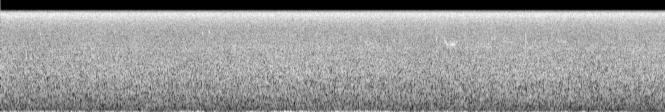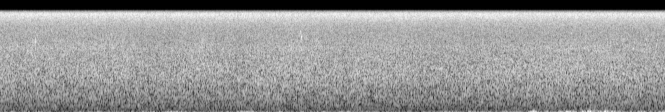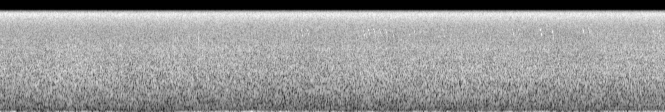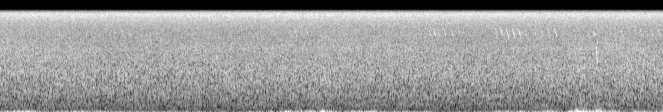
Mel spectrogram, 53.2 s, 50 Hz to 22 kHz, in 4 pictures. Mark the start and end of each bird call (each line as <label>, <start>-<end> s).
American Pipit (Anthus rubescens), 0.7-0.8 s
American Pipit (Anthus rubescens), 3.9-4.2 s
Rock Wren (Salpinctes obsoletus), 7.1-7.6 s
Rock Wren (Salpinctes obsoletus), 8.6-9.1 s
Rock Wren (Salpinctes obsoletus), 9.9-10.2 s
American Pipit (Anthus rubescens), 19.2-19.3 s
American Pipit (Anthus rubescens), 25.1-26.5 s
American Pipit (Anthus rubescens), 32.3-32.8 s
American Pipit (Anthus rubescens), 33.7-34.4 s
American Pipit (Anthus rubescens), 34.7-35.0 s
American Pipit (Anthus rubescens), 35.4-35.5 s
American Pipit (Anthus rubescens), 36.0-36.4 s
American Pipit (Anthus rubescens), 36.8-37.0 s
American Pipit (Anthus rubescens), 37.3-37.7 s
American Pipit (Anthus rubescens), 38.2-38.4 s
American Pipit (Anthus rubescens), 39.6-39.8 s
American Pipit (Anthus rubescens), 42.2-42.5 s
American Pipit (Anthus rubescens), 45.6-46.0 s
American Pipit (Anthus rubescens), 47.1-47.2 s
American Pipit (Anthus rubescens), 48.4-49.0 s
American Pipit (Anthus rubescens), 49.7-51.8 s
Gray-crowned Rosy-Finch (Leucosticte tephrocotis), 51.7-51.8 s
American Pipit (Anthus rubescens), 52.2-53.1 s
